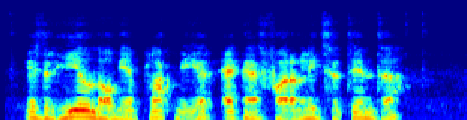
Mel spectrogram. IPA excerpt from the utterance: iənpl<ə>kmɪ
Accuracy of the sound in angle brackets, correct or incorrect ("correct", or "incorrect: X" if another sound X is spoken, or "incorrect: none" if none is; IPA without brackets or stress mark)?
incorrect: a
